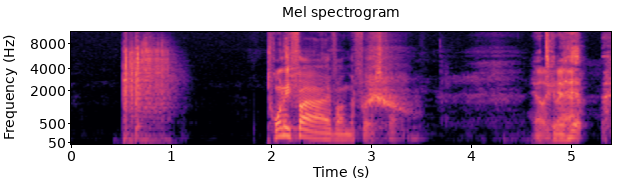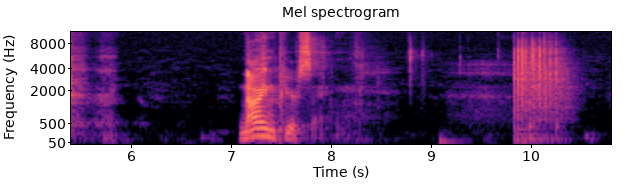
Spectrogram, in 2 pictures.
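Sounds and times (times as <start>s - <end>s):
two twenty-sided dice clattering onto a hard surface: 0.5s - 1.2s, 9.7s - 10.6s
speech: 2.0s - 3.4s, 4.6s - 5.5s, 7.1s - 8.0s.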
